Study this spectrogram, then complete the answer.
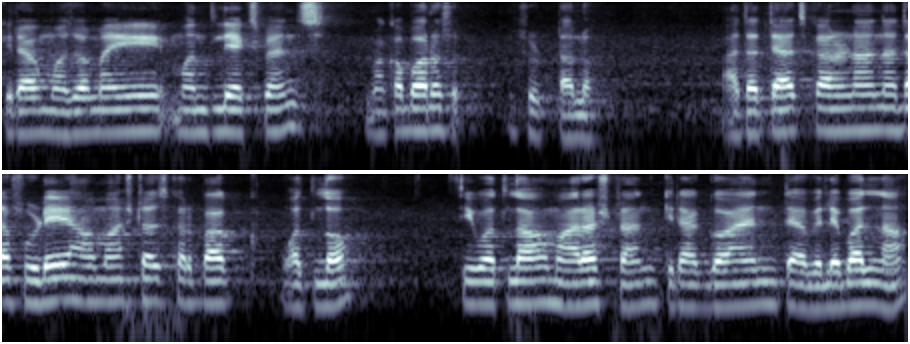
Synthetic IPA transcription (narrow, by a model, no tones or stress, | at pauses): kiɾakm̤əd͡zɔmaimənt̪liːekspens | m̤akabɔɾɔsu | ɕuʈʈalɔ | a̰t̪ãt̪jat͡skaɾɳãnat̪̬afuɽeɦãmaʂʈəɾskəɾpakʋə̰t̪lɔ | t̪iʋət̪laməɦaɾaʂʈɾankiɾak̚ɡɔjant̪eəʋelebəlna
